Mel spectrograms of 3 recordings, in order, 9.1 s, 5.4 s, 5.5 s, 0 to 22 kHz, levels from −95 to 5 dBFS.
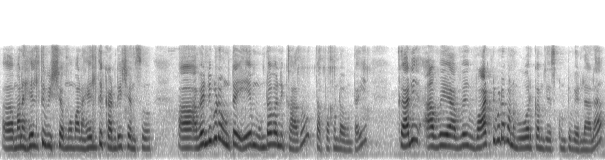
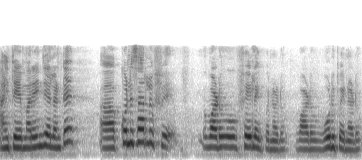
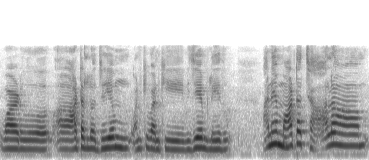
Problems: none marked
